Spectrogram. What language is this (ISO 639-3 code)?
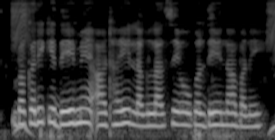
bho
